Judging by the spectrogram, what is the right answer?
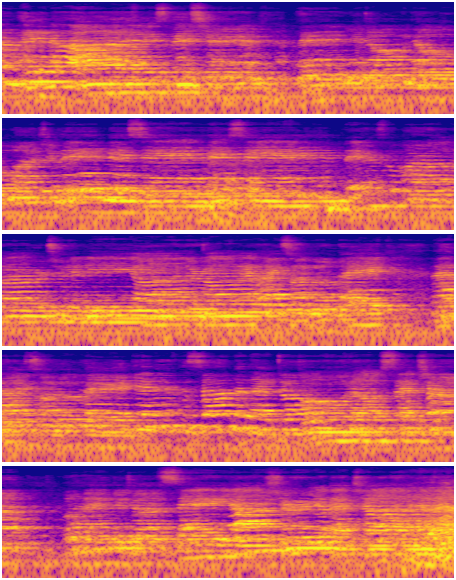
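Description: Male barbershop quartet singing a cappella in close four-part harmony, the phrases broken by a couple of brief pauses.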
